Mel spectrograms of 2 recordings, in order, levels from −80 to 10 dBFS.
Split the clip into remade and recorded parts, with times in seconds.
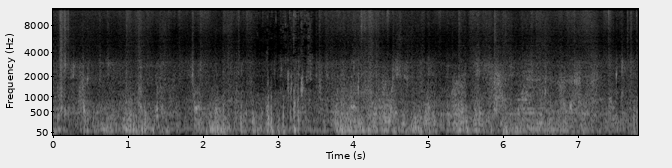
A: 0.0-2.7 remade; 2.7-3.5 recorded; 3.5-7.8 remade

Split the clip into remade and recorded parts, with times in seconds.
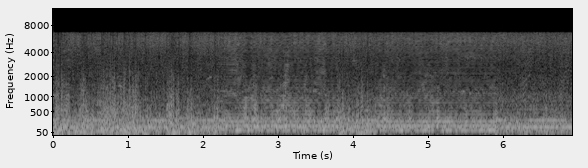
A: 0.0-2.3 recorded; 2.3-3.8 remade; 3.8-4.3 recorded; 4.3-5.9 remade; 5.9-6.9 recorded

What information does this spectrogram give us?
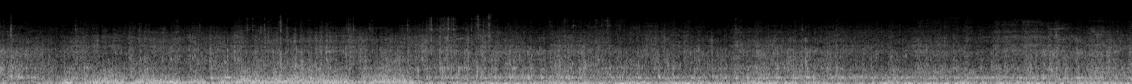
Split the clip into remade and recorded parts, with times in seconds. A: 0.0-11.3 recorded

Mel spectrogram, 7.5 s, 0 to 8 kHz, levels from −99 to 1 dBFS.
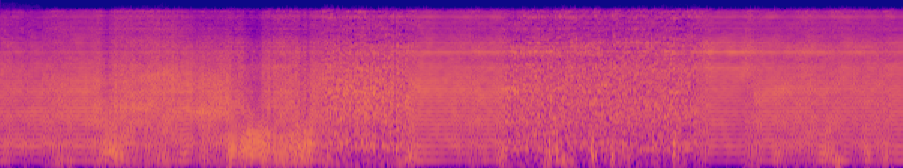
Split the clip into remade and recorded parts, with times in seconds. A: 0.0-2.7 remade; 2.7-3.4 recorded; 3.4-4.2 remade; 4.2-5.8 recorded; 5.8-7.5 remade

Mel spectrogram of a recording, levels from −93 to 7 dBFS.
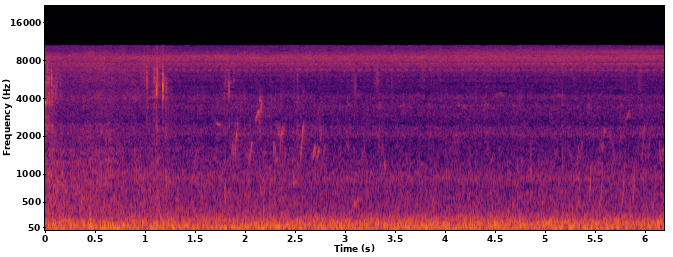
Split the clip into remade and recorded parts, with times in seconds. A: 0.0-4.1 recorded; 4.1-4.7 remade; 4.7-6.2 recorded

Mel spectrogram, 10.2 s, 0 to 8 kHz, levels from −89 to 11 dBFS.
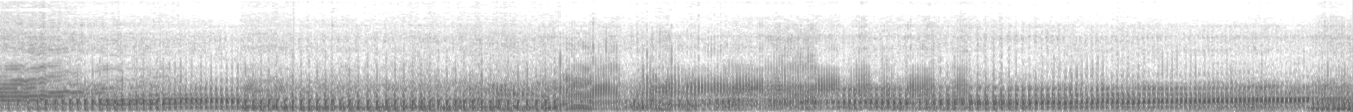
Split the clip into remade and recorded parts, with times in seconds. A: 0.0-10.2 recorded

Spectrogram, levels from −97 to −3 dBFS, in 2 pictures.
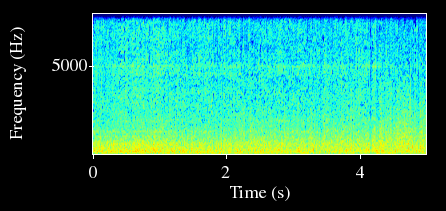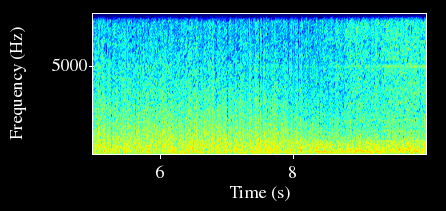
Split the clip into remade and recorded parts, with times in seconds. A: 0.0-5.8 recorded; 5.8-6.6 remade; 6.6-10.0 recorded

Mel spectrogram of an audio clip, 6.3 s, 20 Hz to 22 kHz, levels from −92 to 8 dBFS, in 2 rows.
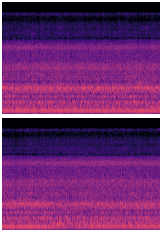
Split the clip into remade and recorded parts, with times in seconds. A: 0.0-6.3 recorded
